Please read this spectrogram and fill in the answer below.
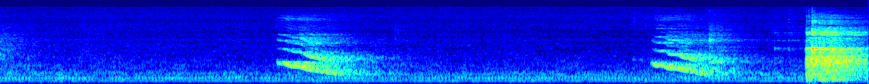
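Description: Baby monkey crying for milk: two short whimpering cries, each sliding steeply down in pitch, about two seconds apart.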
